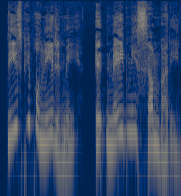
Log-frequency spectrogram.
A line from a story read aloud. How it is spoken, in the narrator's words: Diane said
